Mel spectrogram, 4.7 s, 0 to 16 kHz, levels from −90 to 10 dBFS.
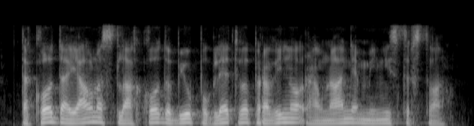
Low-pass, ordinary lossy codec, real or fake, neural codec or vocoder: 7.2 kHz; none; fake; codec, 16 kHz, 4.8 kbps, FACodec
